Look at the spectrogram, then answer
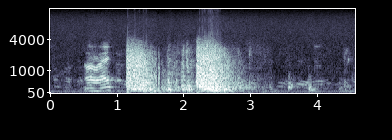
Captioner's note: gun firing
